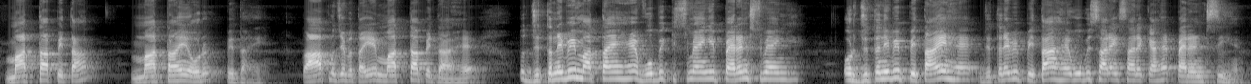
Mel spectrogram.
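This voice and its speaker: Man teaching with a sore throat. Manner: questions the viewers, then answers himself low and slow; steady, explaining step by step. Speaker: reasoning teacher. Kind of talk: online exam-prep lesson.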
